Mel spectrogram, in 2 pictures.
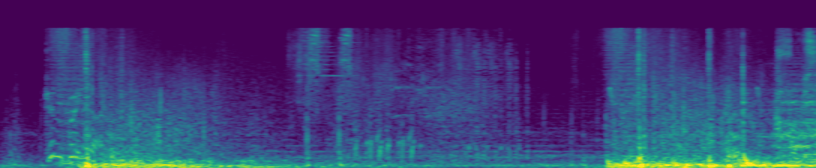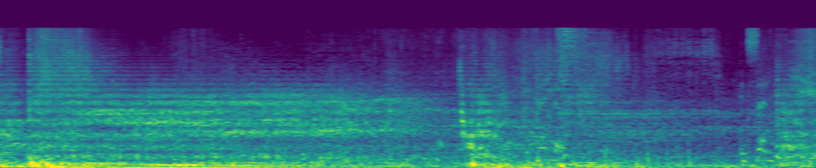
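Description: Confringo fire-blast spells burst in Hogwarts Legacy, heavy booming explosions with rumbling tails, one surging in sharply partway through and others following, mixed under a spoken voice and game sound.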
